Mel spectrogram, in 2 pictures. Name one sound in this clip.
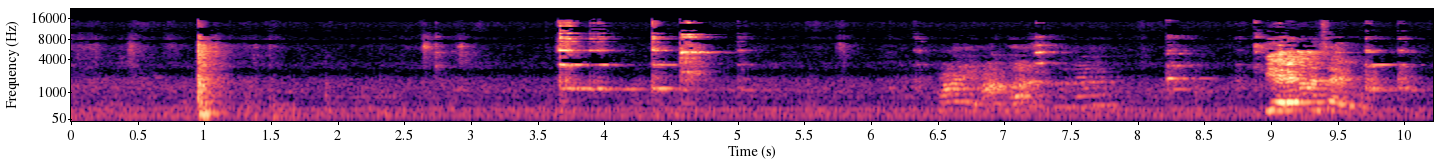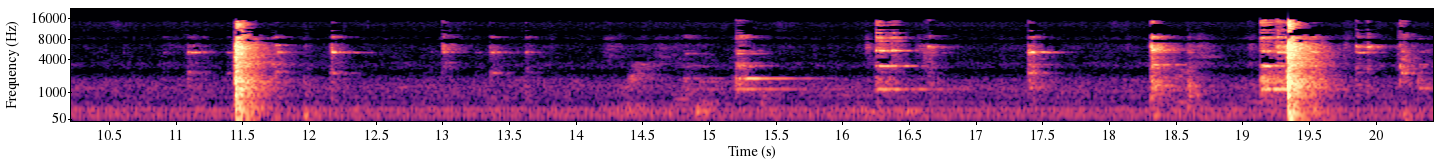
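Cabinet doors bang shut with sharp knocks.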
